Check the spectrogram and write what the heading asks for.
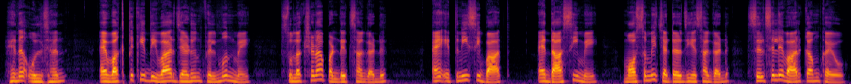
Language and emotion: Sindhi, neutral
